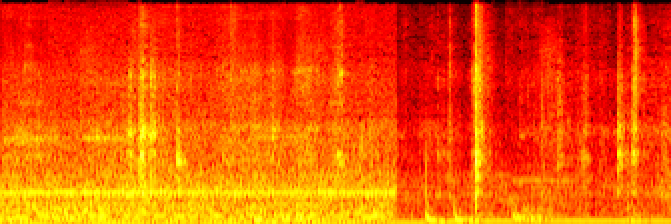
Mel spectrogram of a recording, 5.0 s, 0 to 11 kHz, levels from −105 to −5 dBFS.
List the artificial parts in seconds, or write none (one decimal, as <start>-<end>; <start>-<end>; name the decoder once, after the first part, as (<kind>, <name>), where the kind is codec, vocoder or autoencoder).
1.2-1.8 (vocoder, BigVGAN v2)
